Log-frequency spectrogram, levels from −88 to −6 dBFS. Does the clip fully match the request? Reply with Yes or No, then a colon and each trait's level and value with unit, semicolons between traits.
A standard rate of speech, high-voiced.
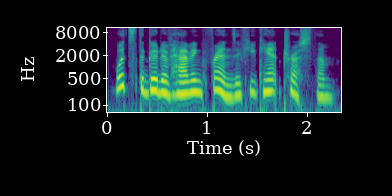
No: fast, 280 wpm; high, 205 Hz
